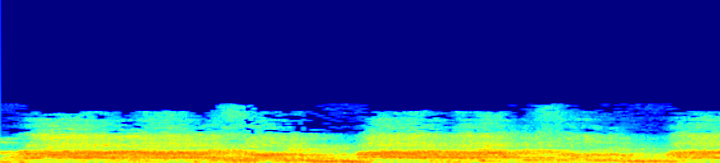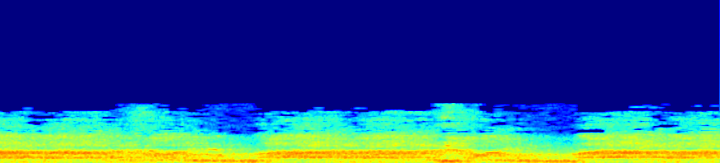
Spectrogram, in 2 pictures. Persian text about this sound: همینجا باید صدای محکومیت سازش را به گوش سازشکاران برسانیم با فریاد مرگ بر اسرائیل.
